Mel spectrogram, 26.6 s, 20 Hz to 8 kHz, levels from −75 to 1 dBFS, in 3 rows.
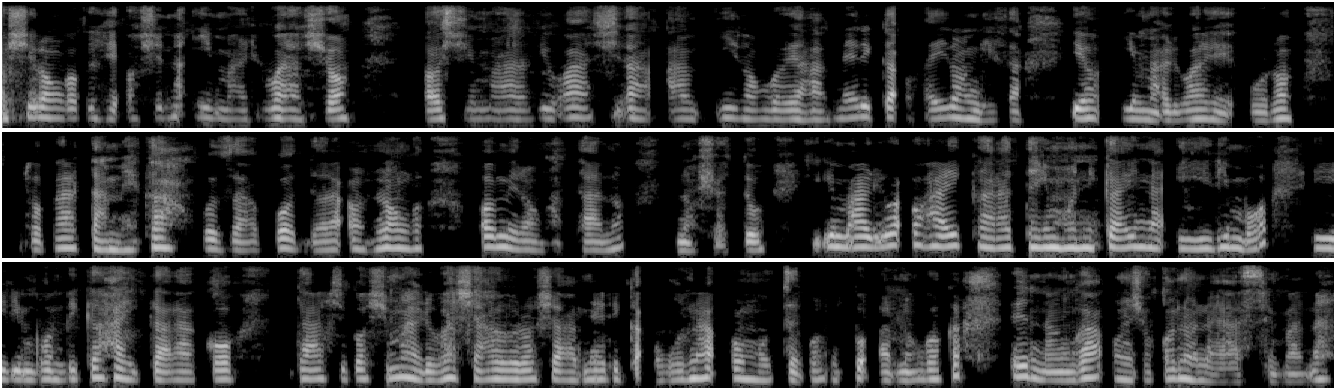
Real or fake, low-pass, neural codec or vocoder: fake; 7.2 kHz; vocoder, 22.05 kHz, 80 mel bands, Vocos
